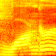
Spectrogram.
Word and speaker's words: wander: I go outside and I just wander around and see what happens and I do things on a whim. Now, notice that pronunciation wander. Don't confuse this with wonder. Wonder.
